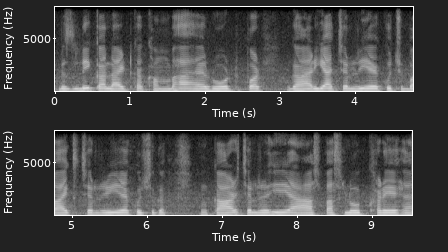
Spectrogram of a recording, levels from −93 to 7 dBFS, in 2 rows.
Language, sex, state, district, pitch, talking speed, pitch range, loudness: Hindi, male, Bihar, West Champaran, 180 Hz, 170 wpm, 170-185 Hz, -14 LUFS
